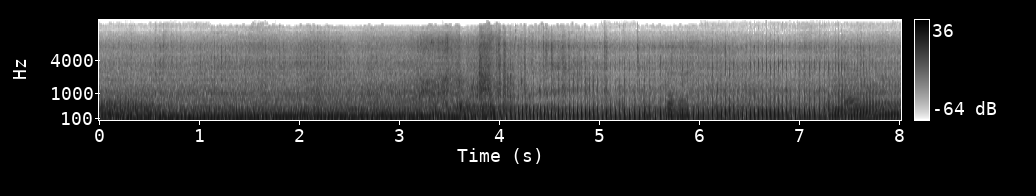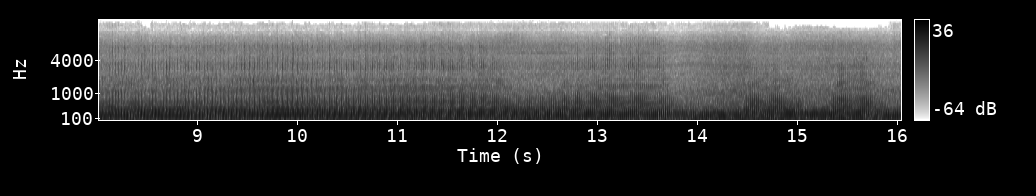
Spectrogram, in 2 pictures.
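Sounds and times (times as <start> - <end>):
scooter engine running: 0.0 - 8.9.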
